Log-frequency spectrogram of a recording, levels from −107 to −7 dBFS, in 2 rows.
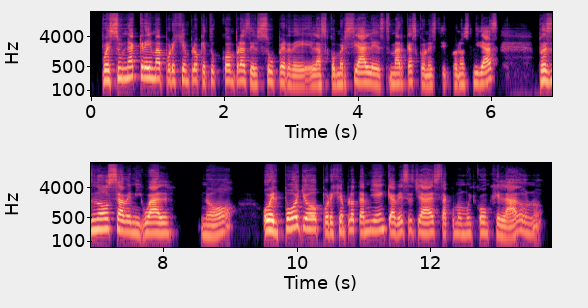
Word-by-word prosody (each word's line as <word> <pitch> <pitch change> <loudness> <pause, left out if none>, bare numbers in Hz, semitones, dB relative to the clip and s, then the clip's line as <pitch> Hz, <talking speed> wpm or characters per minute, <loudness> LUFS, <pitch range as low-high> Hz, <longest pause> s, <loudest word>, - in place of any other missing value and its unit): pues, 195 +2 +2
una 245 +3 +1
crema, 230 -3 +4
por 195 0 -4
ejemplo, 195 +1 -4
que 175 -3 -6
tú 180 0 -12
compras 190 0 0
del 155 -1 -4
súper 170 0 -4
de 135 -1 -5
las 145 0 -4
comerciales, 150 0 -1
marcas 160 +3 -4
conoci 140 0 -9
conocidas, 165 +6 -2 0.6
pues, 195 0 +3
no 225 +2 +4
saben 205 -6 +3
igual, 175 +1 +3 0.4
¿no?, 155 +4 -4 0.4
o 215 - +10
el 195 -3 +6
pollo, 240 -1 +4
por 180 -4 -2
ejemplo, 200 +4 -4
también 205 +4 -3
que, - - -3
a 180 - +2
veces, 190 +4 -6
ya 180 -2 +2
está 175 -2 -5
como 170 0 -11
muy 170 +1 -10
congelado, 175 +1 -3
¿no? 170 - -13
180 Hz, 155 wpm, -23 LUFS, 160-200 Hz, 0.6 s, o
